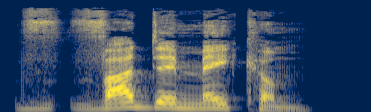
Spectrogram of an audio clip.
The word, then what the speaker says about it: vade mecum: What is a vade mecum? – A vade mecum is a Latin.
